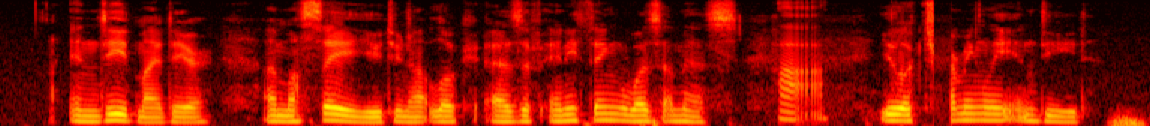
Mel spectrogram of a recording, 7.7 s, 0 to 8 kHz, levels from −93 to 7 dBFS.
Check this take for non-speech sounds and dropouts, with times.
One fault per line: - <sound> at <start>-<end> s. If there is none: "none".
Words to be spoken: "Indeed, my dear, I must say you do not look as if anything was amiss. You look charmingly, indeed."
- laugh at 5.1-5.5 s
- dropout at 6.2-6.3 s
